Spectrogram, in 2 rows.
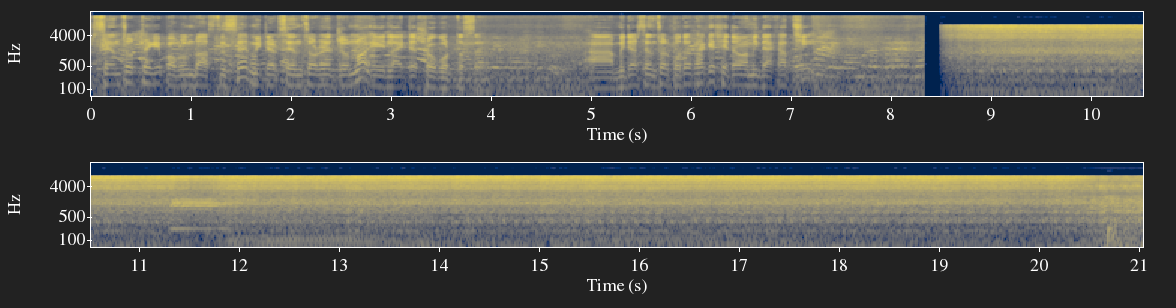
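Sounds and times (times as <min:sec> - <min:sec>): road traffic: 0:09.2 - 0:19.3
vehicle horn toot: 0:11.3 - 0:12.2.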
